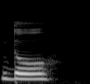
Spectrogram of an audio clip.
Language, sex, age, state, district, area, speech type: Punjabi, female, 18-30, Punjab, Amritsar, urban, read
